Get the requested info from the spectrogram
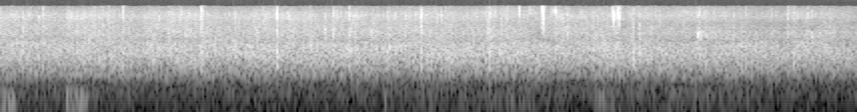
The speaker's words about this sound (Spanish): Le dan un aplauso al Señor si lo creen.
